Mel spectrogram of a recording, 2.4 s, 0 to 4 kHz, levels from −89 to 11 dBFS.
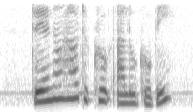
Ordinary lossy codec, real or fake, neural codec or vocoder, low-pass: none; real; none; 3.6 kHz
